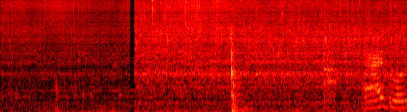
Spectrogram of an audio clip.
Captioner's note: ingredients in pan sizzle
